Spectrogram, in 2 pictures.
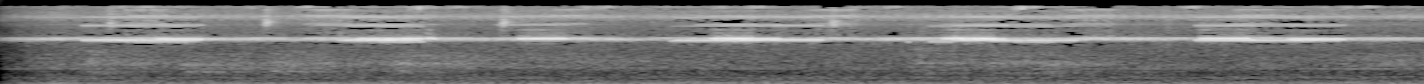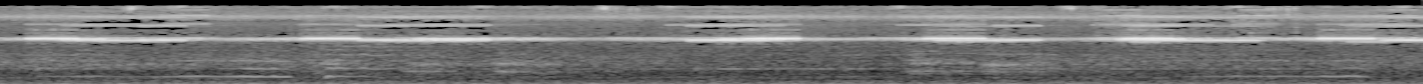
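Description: Night insects trill steadily, with a high continuous tone and pulsing bursts every second or so.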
